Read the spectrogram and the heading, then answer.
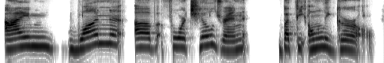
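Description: Slow, blunt New woman. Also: mid-range voice, no room sound, clean studio sound. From the Bronx, New York. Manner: blunt, candid, plainspoken. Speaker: guest, history professor. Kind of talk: casual interview talk. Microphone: remote call.

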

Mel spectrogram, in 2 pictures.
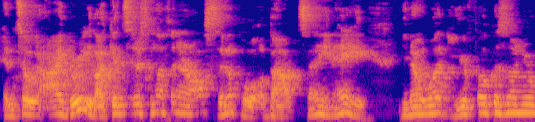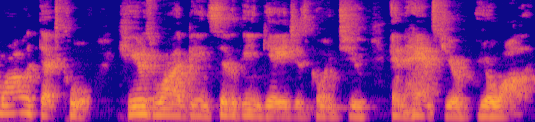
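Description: A man's voice: on the low side, moderate pace. A man chatting casually as a podcast guest, explaining in a rambling way and often repeating his phrases. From southern United States. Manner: rambling, repeats phrases, explains through acted-out everyday examples. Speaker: podcast guest, civic engagement consultant. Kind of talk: casual conversational interview. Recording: roomy, echoey sound.

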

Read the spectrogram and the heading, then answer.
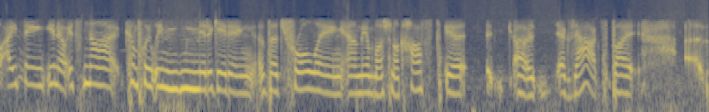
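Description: A woman's voice: medium pitch, fairly bright tone, rough recording. A woman scientist on a radio roundtable who jumps into the discussion, speaking earnestly and with emphasis. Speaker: guest scientist.

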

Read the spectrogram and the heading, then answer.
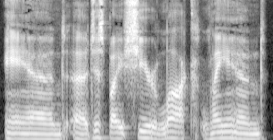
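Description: A man acting as game master, improvising horror narration for a tabletop game with halting, suspenseful pauses. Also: medium pitch, level tone, background noise.

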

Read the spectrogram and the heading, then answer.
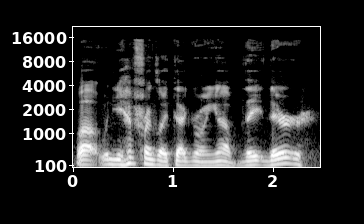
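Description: A man's voice: medium pitch, fairly quick, slightly rough. A man hosting a podcast in casual chat, rambling and looping back with filler phrases. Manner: rambling, keeps saying "you know what I mean". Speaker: podcast host.

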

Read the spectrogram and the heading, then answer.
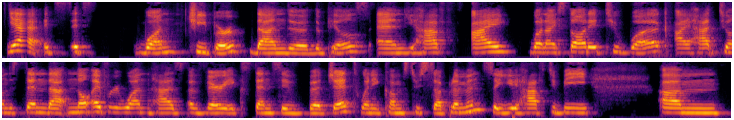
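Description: A woman's voice: mid-range voice, fairly even intonation, measured pace. A woman in her twenties with a French accent, a nutritionist guest on a podcast, who uses "like" often and sometimes searches for her words. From France. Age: 20s. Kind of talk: podcast interview.

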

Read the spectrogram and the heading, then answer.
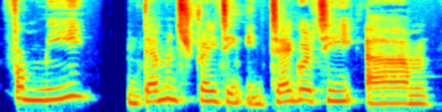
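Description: A woman's voice: on the high side, expressive, unhurried, mellow. A woman with a Dutch accent, whose first language is Dutch, hosting a solo podcast and giving direct, blunt advice to leaders. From Netherlands. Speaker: podcast host, customer experience coach.

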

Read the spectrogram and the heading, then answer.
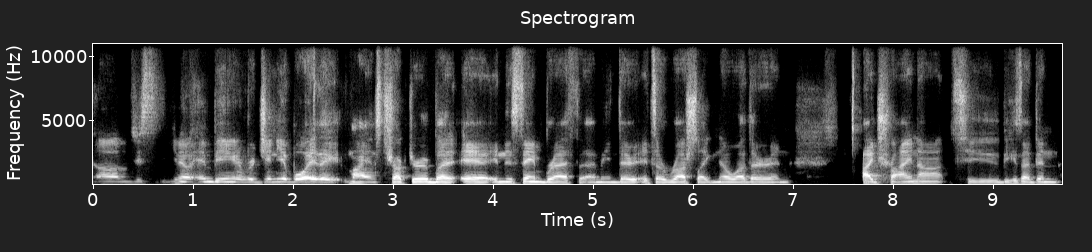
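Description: A man in his thirties from Michigan, talking casually in an interview, rambling with fillers and restarts. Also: on the low side. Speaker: outdoor gear category manager, interview guest.

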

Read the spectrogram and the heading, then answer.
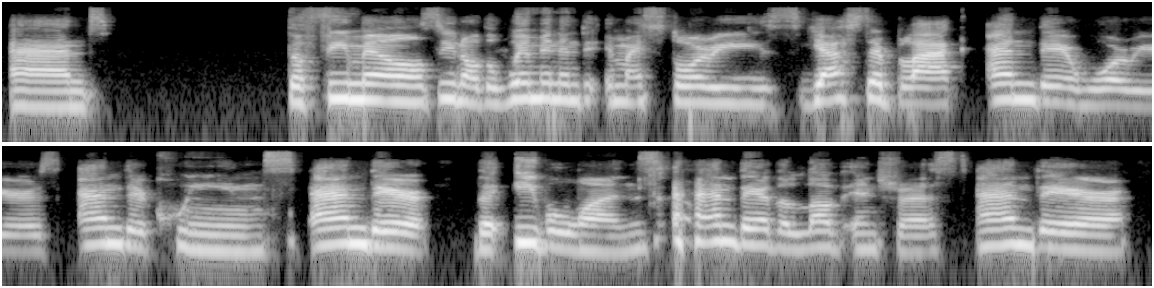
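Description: A Dominican American woman, Spanish her first language, speaks as a guest author in a relaxed interview. She talks in an animated way, restarts her phrases, and keeps asking "right?". Her voice sits at a middle pitch, and the sound is dry and close. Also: unhurried, dry recording. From Dominican American, parents from the Caribbean. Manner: animated, repeats words, often asks "right?". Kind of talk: casual interview talk.

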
